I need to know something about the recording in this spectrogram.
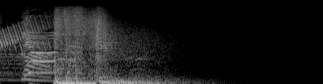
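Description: Loud music ends on a final crash that rings out in a large echoing hall.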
